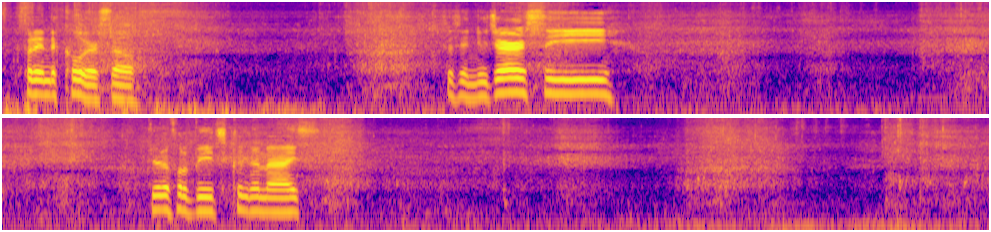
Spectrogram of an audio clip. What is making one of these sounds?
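Small waves lap gently at the shore.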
